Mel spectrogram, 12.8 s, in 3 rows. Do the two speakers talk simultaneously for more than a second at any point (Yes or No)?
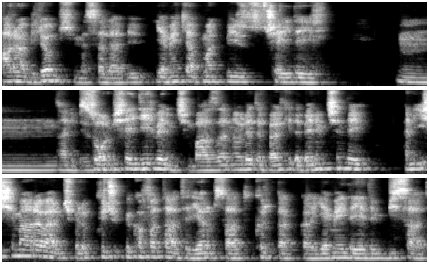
No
